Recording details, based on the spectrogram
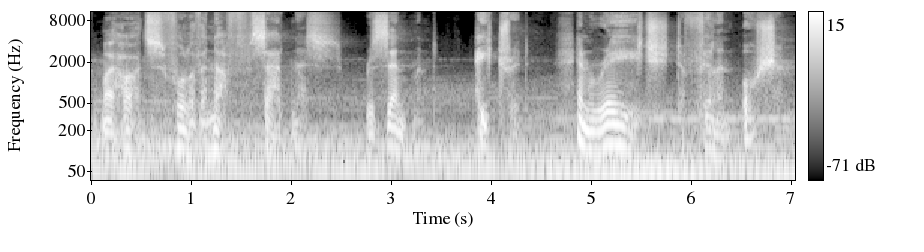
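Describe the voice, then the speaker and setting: A man playing an ancient, sorrowful dark elf king in a video game, sly and bitter, with a theatrical, teasing, measured delivery. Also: fairly low pitch. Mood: regretful, bitter. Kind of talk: video game cutscene acting.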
